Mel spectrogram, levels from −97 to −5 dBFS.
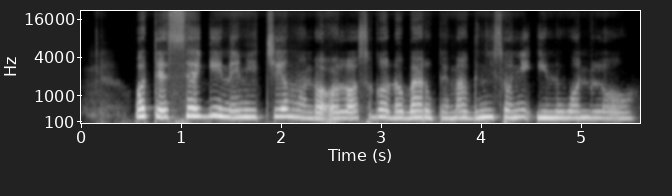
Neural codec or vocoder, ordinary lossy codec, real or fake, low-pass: codec, 44.1 kHz, 2.6 kbps, DAC; none; fake; none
